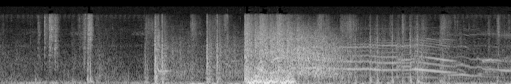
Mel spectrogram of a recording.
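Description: Shotgun blasts boom in the Battlefield 2 video game: a few sharp shots, then a heavy, loud burst with a long rumbling echo and whining ricochet tails, with other scattered gunfire around it.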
